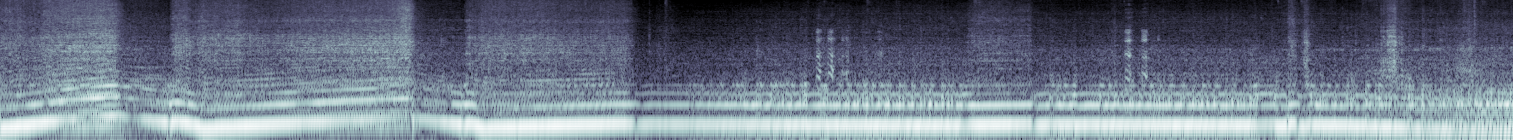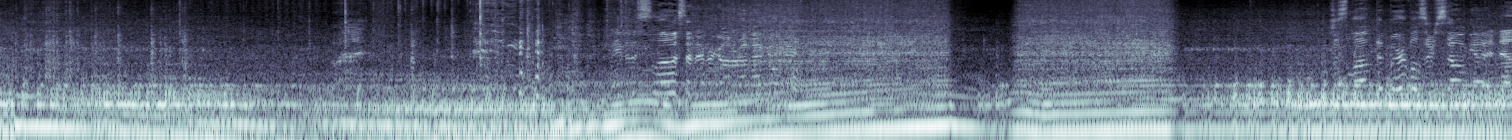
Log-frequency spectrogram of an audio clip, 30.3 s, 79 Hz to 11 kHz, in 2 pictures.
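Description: Toyota Corolla TE72 wagon's four-cylinder engine on open headers with no exhaust, heard from inside the cabin. It revs up, holds a steady drone while cruising, then falls away on deceleration with popping burbles before pulling again.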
